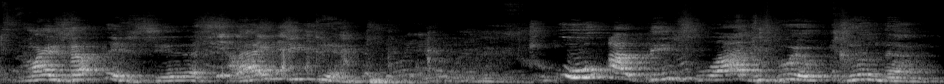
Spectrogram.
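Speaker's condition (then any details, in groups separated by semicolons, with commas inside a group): Cerebral palsy; no speech as child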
